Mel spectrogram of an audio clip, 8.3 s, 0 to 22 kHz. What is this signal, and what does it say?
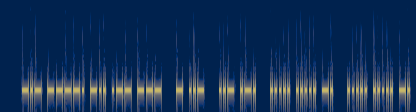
Morse code, heard as a keyed tone, about 28 wpm, 700 Hz. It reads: K9DWO TU UR 55N 55N
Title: Speed-Racing Common QSO Phrases - 28wpm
